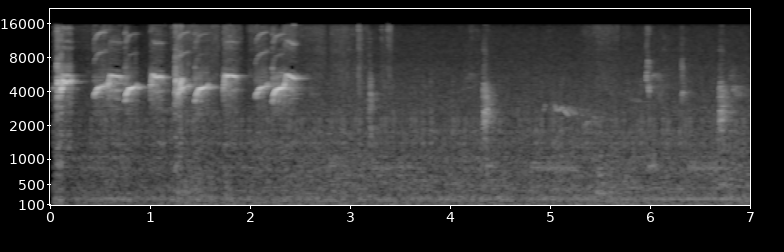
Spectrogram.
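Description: Grass finches give a quick series of thin, high chirps, about a dozen in the first two and a half seconds, then fall quiet, leaving faint scattered peeps.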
